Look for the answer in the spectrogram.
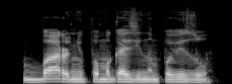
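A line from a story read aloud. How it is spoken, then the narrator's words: Grumbling mutter. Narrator (Russian): буркнул Петя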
